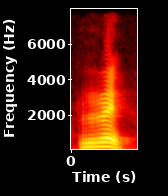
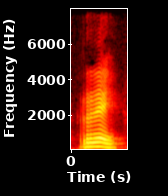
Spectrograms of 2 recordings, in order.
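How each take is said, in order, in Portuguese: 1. O R é um leve toque da língua. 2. O R é um leve toque da língua.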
